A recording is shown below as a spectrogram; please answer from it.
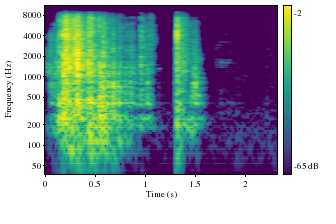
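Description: Tarot cards being shuffled by hand: a rapid run of card clicks lasting about a second, then a second, shorter run.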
